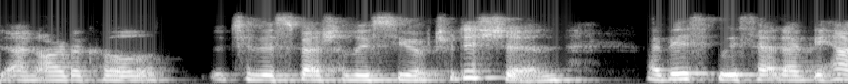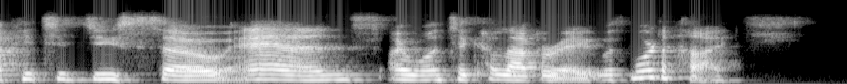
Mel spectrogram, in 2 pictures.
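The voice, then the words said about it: North American accent. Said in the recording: “despite her North American accent, having lived in England for a long time”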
